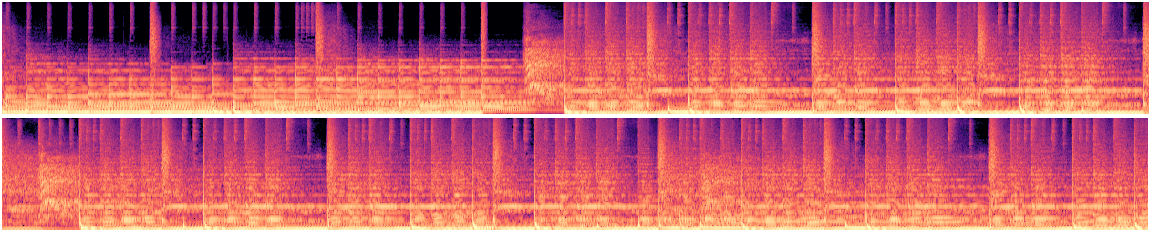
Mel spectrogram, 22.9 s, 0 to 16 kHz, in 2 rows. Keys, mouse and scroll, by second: 3.5 click.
